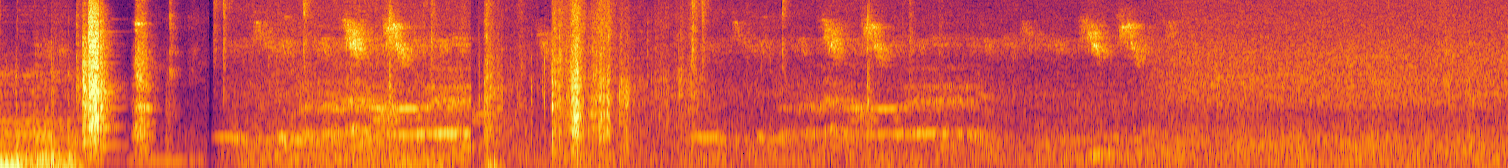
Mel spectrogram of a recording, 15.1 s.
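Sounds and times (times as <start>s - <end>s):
songbird chirps: 2.0s - 5.7s, 6.5s - 12.0s
rustling handling noise: 4.7s - 7.2s.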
